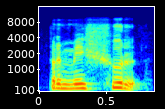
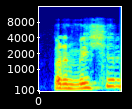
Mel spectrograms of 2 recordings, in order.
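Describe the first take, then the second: First: ਪਰਮੇਸ਼ਵਰ said "parmeshur", no v; correct pronunciation demo. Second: ਪਰਮੇਸ਼ਰ ending in "shar"; wrong pronunciation demo. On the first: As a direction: say ਪਰਮੇਸ਼ਵਰ with "shur" at the end. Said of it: "ਸੱਸੇ ਨੂੰ ਔਂਕੜ". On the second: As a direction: say ਪਰਮੇਸ਼ਰ with a short "a" after the sh. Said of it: "ਪਰਮੇਸ਼ਰ ਨਹੀਂ ਕਹਿਣਾ". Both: Shown as a demonstration.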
